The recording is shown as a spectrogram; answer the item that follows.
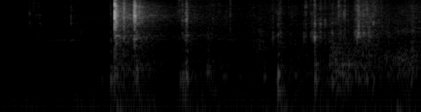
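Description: Trading-card boxes and their wrapping being handled and opened: a sharp click about half a second in, then a few lighter clicks and faint rustling of cardboard and plastic.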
